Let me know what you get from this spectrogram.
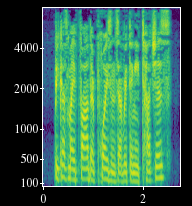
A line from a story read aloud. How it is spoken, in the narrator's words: Jace said bitterly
